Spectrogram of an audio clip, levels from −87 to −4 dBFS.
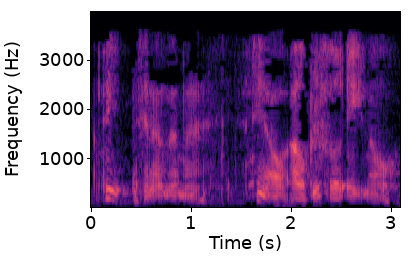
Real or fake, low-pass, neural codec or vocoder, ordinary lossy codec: fake; 3.6 kHz; codec, 16 kHz, 4 kbps, X-Codec, HuBERT features, trained on balanced general audio; MP3, 16 kbps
